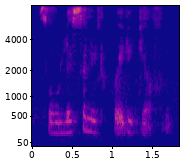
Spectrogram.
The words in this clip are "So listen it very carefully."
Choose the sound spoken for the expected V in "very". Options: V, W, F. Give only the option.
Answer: W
